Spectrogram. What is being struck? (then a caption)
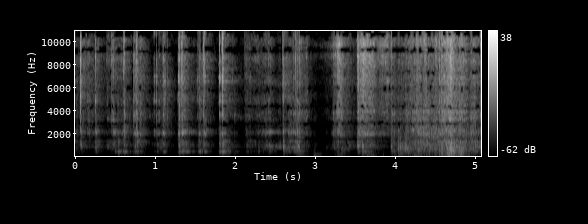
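Metal springform cake pan. Fingernails scratch the ribbed side wall and base of an empty, dark metal springform cake pan. Short, bright, rasping strokes come in an irregular series, then give way to a longer, louder continuous scratch with a thin metallic ring.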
